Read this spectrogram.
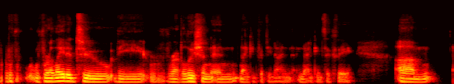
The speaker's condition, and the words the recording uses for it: Stuttering. My stutter is like just by orders of magnitude so much more pronounced and foregrounded than when I speak in English.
